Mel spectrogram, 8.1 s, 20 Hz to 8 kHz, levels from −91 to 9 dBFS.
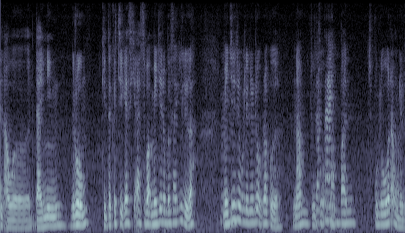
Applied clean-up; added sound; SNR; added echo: none; none; none; none.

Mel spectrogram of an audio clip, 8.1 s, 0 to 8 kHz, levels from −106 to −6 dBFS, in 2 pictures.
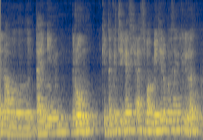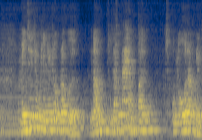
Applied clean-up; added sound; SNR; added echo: neural separator model SepFormer DNS4.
